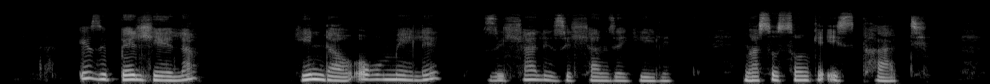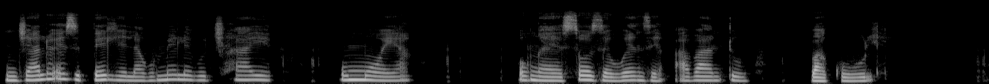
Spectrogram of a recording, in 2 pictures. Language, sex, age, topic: North Ndebele, female, 18-24, health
